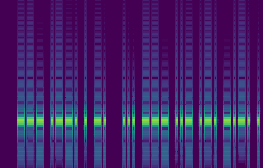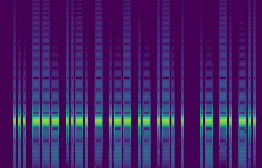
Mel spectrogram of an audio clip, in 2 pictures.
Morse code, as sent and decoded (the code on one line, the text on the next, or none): --- .--. -. / ... --- ..- .-. -.-. / ... --- ..-. - .-- .- .-. / .- -. -..
OPEN SOURCE SOFTWARE AND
